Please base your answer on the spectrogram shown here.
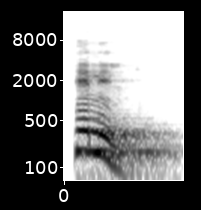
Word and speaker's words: ফেনিল: যেমন ধরো ফেনিল, ফেনিল। তো ফেনিল শব্দটা কি? ফেনিল শব্দটিতে দুইটি অক্ষর, ফে একটা অক্ষর, নীল একটা অক্ষর, ফেনিল।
